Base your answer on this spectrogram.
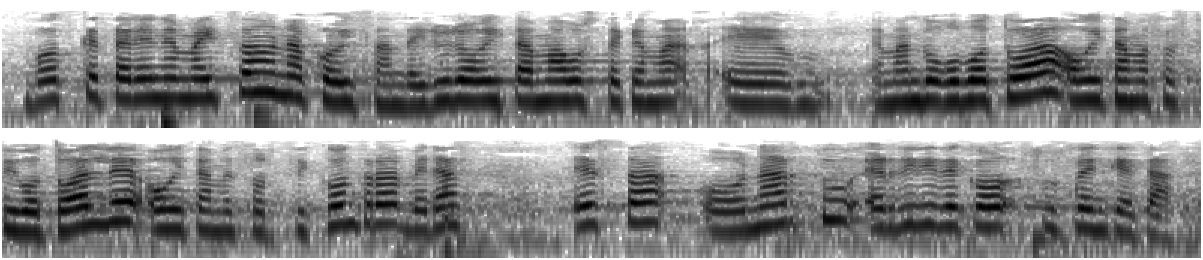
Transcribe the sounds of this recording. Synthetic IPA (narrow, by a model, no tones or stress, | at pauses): bo̞ske̞t̪aɾe̞ne̞majt͡sao̞nako̞isand̪aiɾuɾo̞ɣ̞e̞jt̪aːmaβ̞o̞st̪e̞k | e̞mand̪uɣ̞uβo̞t̪oao̞ɣe̞jt̪amasaspiβ̞o̞t̪oald̪e̞ʔo̞ɣ̞e̞jt̪aemeso̞ɾt͡siko̞nt̪ɾaβe̞ɾas | e̞st̪aonaɾt̪uʔe̞ɾð̞iβið̞e̞ko̞suse̞ŋke̞t̪a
